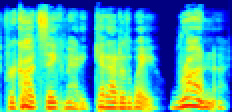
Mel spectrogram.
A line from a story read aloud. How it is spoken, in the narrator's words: gasped as she shot past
